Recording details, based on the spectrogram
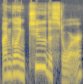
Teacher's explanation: I'm emphasizing the word to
